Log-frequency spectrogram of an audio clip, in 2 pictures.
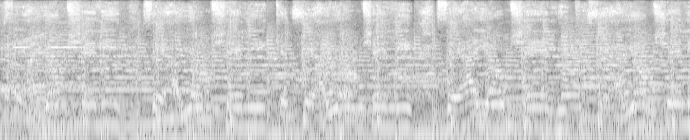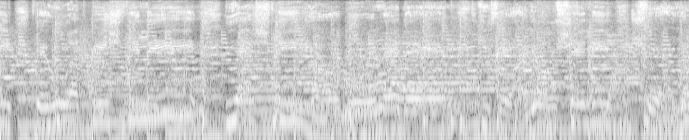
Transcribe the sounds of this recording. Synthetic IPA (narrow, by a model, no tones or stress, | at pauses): valha̰jo̞mʃeli | zɛɦajo̞mʃelikenzehajo̞mʃeli | zeɦajo̞mʃelikizeha̰jo̞mʃeli | veɦuʁaɡbiʃvili | jeʃlijomuled̪e | t | kizeɦa̰jo̞mʃeli | ʃeha̰jo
